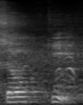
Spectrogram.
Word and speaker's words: Soki: But we do have an update on the last name of Ben, and it is, in fact, So Key.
